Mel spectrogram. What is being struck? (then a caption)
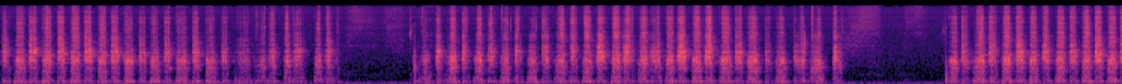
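Paper scratch-off lottery ticket scraped with a coin. A red-green paper scratch-off lottery ticket lies flat on a dark table and is scratched repeatedly with the edge of a metal coin held in the fingertips. Fast, rhythmic rasping strokes run throughout, broken by two brief quiet pauses.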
